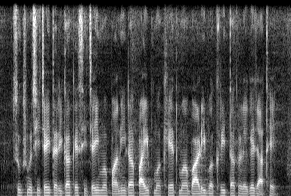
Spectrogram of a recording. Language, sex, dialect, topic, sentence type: Chhattisgarhi, male, Central, agriculture, statement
